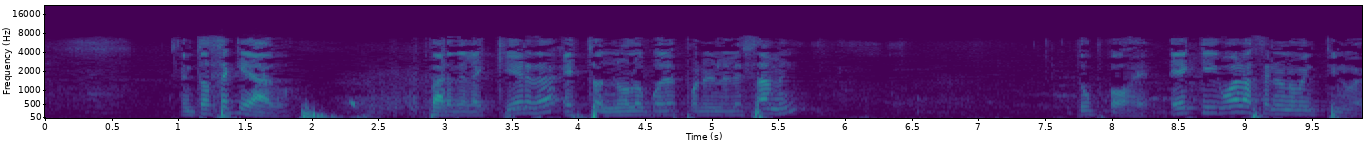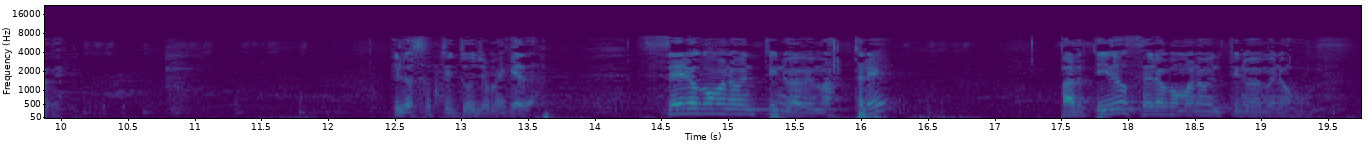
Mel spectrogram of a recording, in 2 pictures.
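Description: A man explains calmly, close by.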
